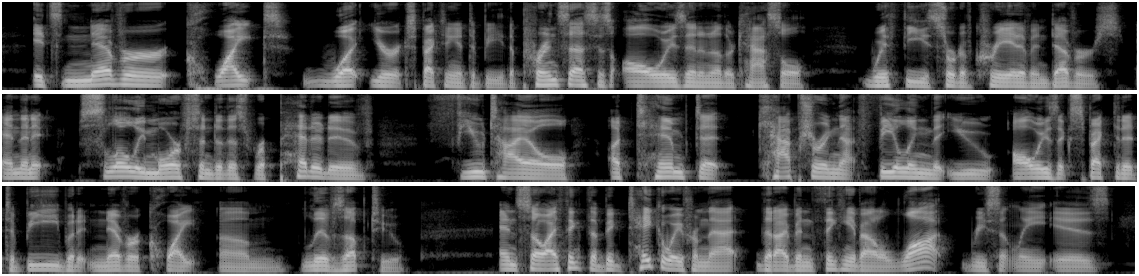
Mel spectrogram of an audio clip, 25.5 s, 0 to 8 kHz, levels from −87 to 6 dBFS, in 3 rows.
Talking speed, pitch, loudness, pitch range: 160 wpm, 100 Hz, -24 LUFS, 90-110 Hz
